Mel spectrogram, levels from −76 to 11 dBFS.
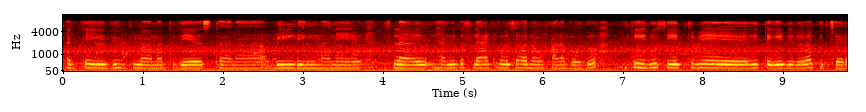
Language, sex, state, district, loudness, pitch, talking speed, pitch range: Kannada, female, Karnataka, Shimoga, -17 LUFS, 205 Hz, 90 wpm, 195-215 Hz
